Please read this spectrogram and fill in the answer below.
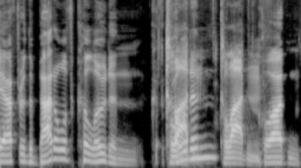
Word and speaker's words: Culloden: Culloden, I believe is how you say it.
